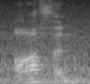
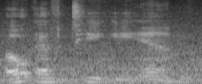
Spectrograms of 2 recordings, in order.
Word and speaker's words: often: Please note, I just used the word often. It is spelled O-F-T-E-N, but brothers and sisters, ladies and gentlemen, little boys and girls, Elrigs and Purbodies, the word is often, not often.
